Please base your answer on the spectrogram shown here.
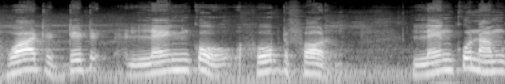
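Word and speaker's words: Lencho: इसको लेंचो करके भी कोई प्रोनाउंशिएट करता है, एक्चुअली इसका प्रोनाउंसिएशन होगा लेंको।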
